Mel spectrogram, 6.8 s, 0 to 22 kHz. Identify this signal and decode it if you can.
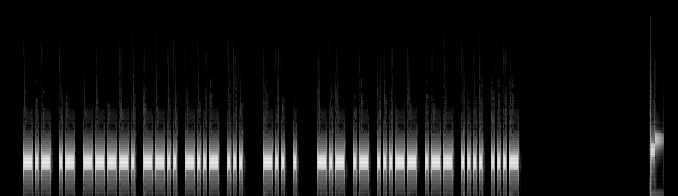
Morse code, heard as a keyed tone, about 40 wpm, 700 Hz. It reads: KA9ZXS DE KA3WHV
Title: USA Callsign DE Callsign - 6 Characters - 40wpm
